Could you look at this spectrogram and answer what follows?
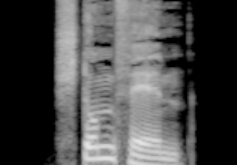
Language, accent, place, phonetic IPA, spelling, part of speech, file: German, Germany, Berlin, [ˈʃtʊmˌfɪlm], Stummfilm, noun, De-Stummfilm.ogg
- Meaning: silent film, silent movie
